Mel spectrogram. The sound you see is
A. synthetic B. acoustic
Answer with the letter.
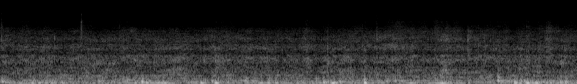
A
